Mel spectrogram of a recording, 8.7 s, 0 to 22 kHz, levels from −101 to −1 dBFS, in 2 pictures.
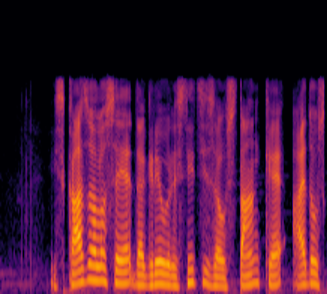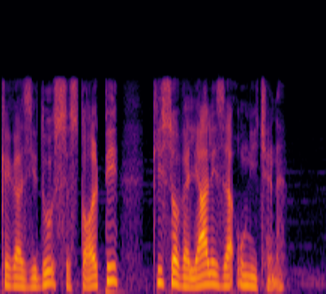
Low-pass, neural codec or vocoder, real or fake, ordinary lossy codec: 7.2 kHz; none; real; Opus, 64 kbps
